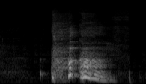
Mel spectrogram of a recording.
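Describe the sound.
A rough throat-clearing cough: one harsh burst with a couple of rasping pulses, set off by small clicks just before and after. It is heard alone, with no talk.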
